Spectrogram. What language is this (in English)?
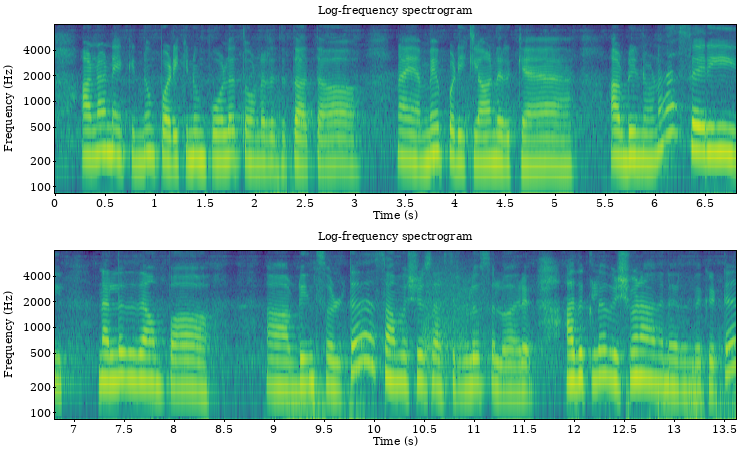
Tamil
